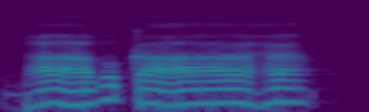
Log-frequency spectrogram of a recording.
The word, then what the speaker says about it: Bhavukaha: So you miss the emphasis on the last. Bhavukaha. That emphasis is missed out because the devotees start immediately chanting.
